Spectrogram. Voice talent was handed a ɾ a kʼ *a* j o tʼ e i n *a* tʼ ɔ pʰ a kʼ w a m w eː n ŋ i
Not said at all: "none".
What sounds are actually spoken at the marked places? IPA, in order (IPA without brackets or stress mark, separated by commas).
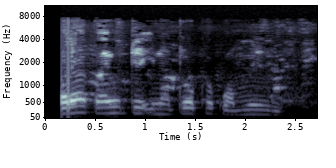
a, a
